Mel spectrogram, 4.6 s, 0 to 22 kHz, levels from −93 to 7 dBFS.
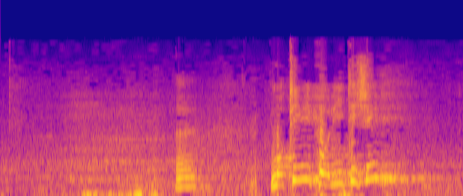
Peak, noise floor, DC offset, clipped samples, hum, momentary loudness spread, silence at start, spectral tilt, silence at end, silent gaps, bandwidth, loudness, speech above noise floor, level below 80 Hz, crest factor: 0 dBFS; -32 dBFS; under 0.1%; 0.3%; none; 21 LU; 0 s; -5.5 dB/octave; 0 s; none; 11 kHz; -13 LUFS; 21 dB; -24 dBFS; 14 dB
